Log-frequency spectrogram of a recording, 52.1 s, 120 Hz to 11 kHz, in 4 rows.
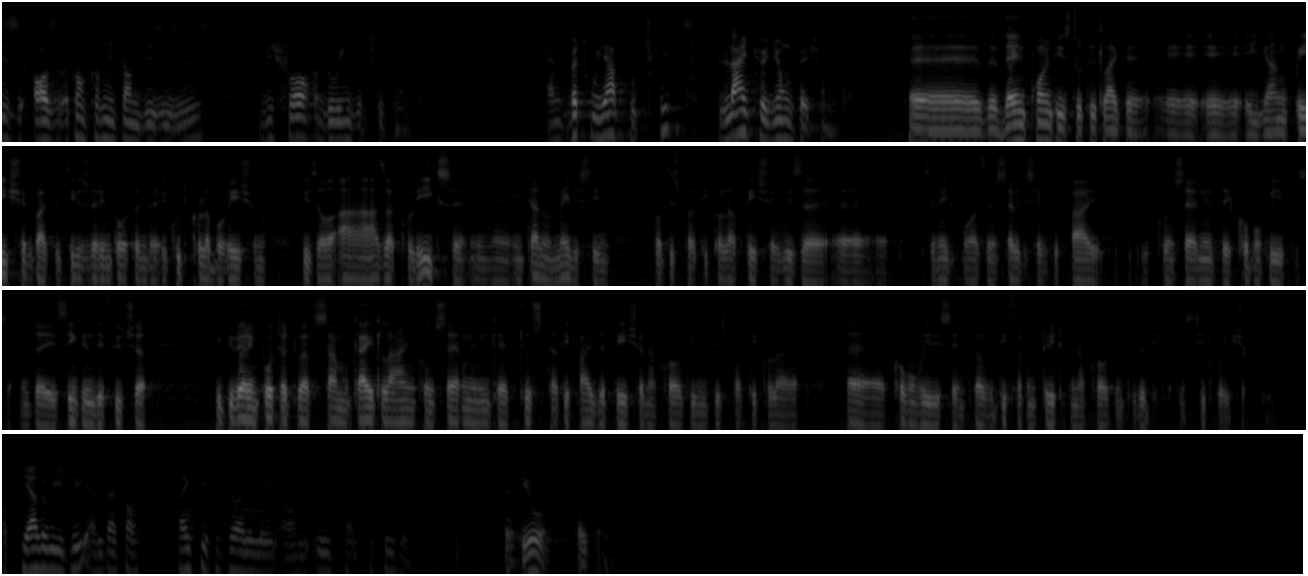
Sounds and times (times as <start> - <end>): Speech: 0.0 - 4.3, 5.4 - 27.6, 28.2 - 43.3, 44.1 - 45.3.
